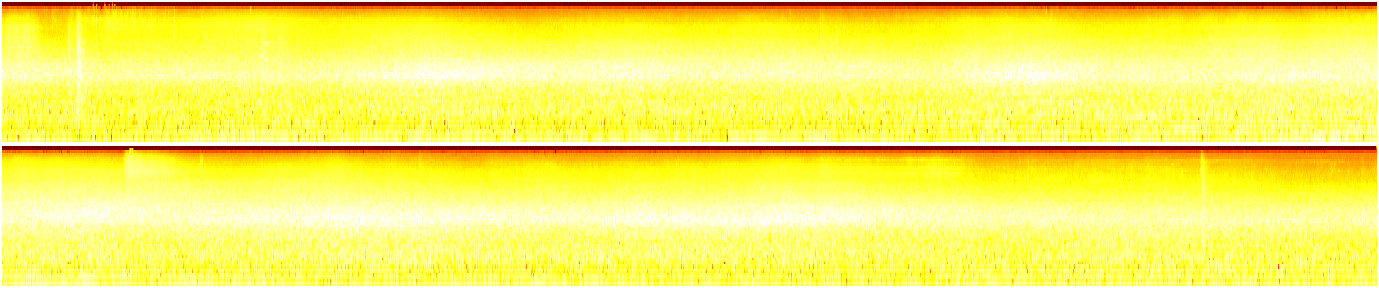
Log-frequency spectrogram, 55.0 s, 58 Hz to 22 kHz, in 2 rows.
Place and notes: Stockholm, Sverige - Essingeleden
Heavy traffic. People biking and walking. Close to a T-intersection and under an elevated highway, part of European route E4 and E20. Zoom H5
Stockholms län, Svealand, Sverige, 19 August 2020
